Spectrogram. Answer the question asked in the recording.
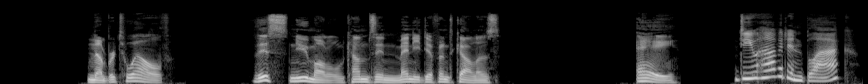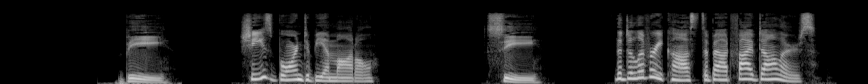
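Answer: A: Do you have it in black?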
